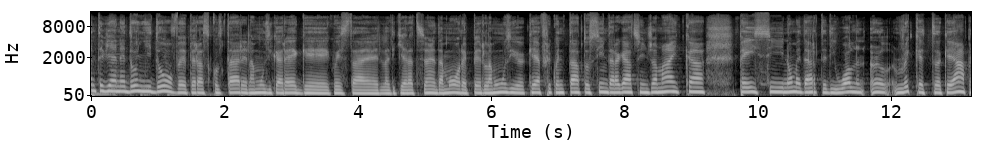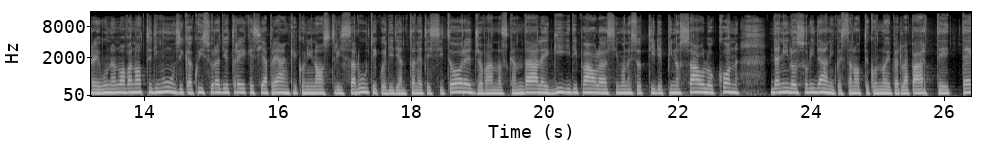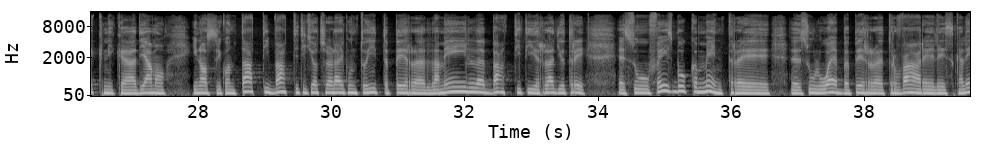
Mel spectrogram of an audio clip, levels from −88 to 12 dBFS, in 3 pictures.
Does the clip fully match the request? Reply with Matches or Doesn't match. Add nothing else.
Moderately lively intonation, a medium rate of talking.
Matches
